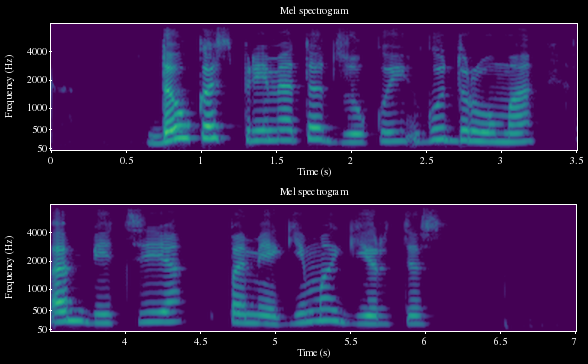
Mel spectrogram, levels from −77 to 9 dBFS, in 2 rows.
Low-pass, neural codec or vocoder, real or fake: 7.2 kHz; none; real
